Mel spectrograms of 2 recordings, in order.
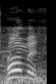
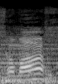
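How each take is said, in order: First: The word is said with the usual pronunciation. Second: The word is said with a foreign-accented pronunciation. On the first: The staff corrected the name of the dish. The speaker calls it right. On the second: The speaker did not know the dish's name. The speaker calls it wrong.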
